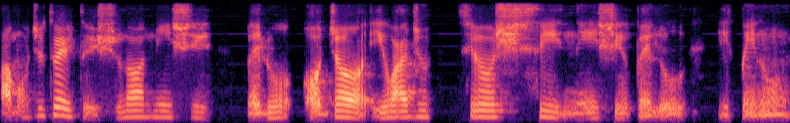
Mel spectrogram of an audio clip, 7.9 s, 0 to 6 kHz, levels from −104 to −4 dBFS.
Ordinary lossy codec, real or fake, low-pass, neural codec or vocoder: none; fake; 5.4 kHz; vocoder, 22.05 kHz, 80 mel bands, HiFi-GAN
